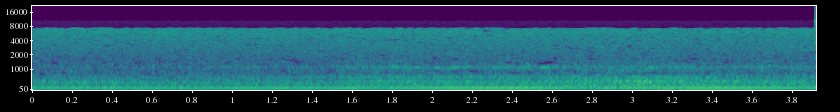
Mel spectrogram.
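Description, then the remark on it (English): A car engine drones steadily, a heavy low rumble that swells slightly louder in the second half as the car speeds at full throttle down a long mountain downgrade. No one speaks. “Gun it. Push it for all she's got. This is a long downgrade.”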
